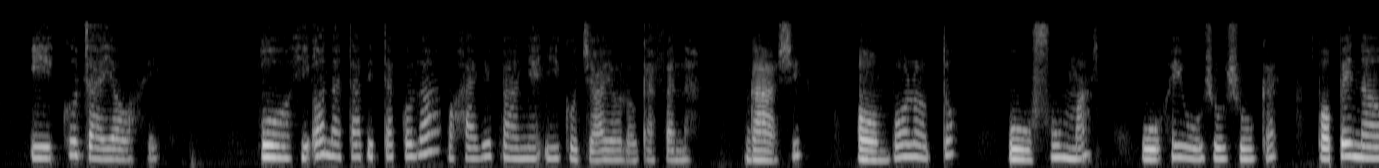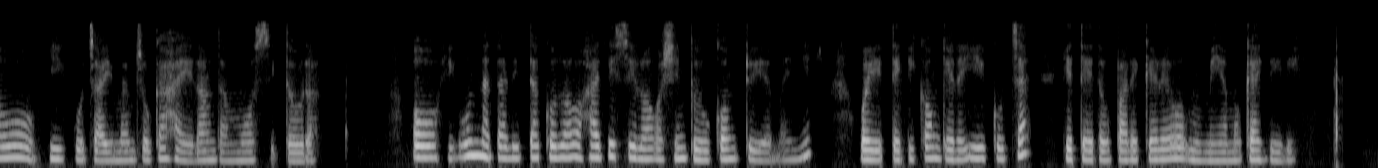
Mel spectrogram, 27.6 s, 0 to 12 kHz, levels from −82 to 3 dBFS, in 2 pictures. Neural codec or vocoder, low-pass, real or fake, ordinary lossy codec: codec, 16 kHz, 0.4 kbps, LongCat-Audio-Codec; 7.2 kHz; fake; AAC, 48 kbps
